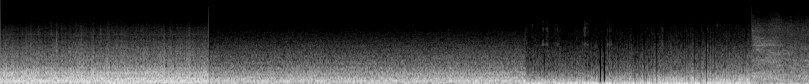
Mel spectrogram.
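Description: Steady, loud low noise of engines and airflow inside an airliner cabin in flight, stepping down slightly twice. Near the end it gives way to a lighter, busier background.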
